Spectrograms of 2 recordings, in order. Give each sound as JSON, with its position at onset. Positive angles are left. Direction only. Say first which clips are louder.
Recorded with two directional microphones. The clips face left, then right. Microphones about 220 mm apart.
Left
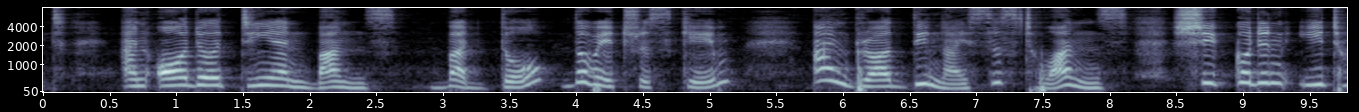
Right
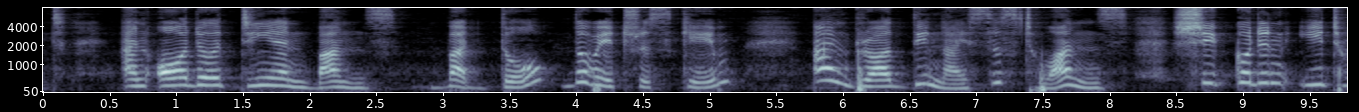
{"t": 0.6, "sound": "a woman's voice", "louder": "left 3 dB", "side_deg": 45}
